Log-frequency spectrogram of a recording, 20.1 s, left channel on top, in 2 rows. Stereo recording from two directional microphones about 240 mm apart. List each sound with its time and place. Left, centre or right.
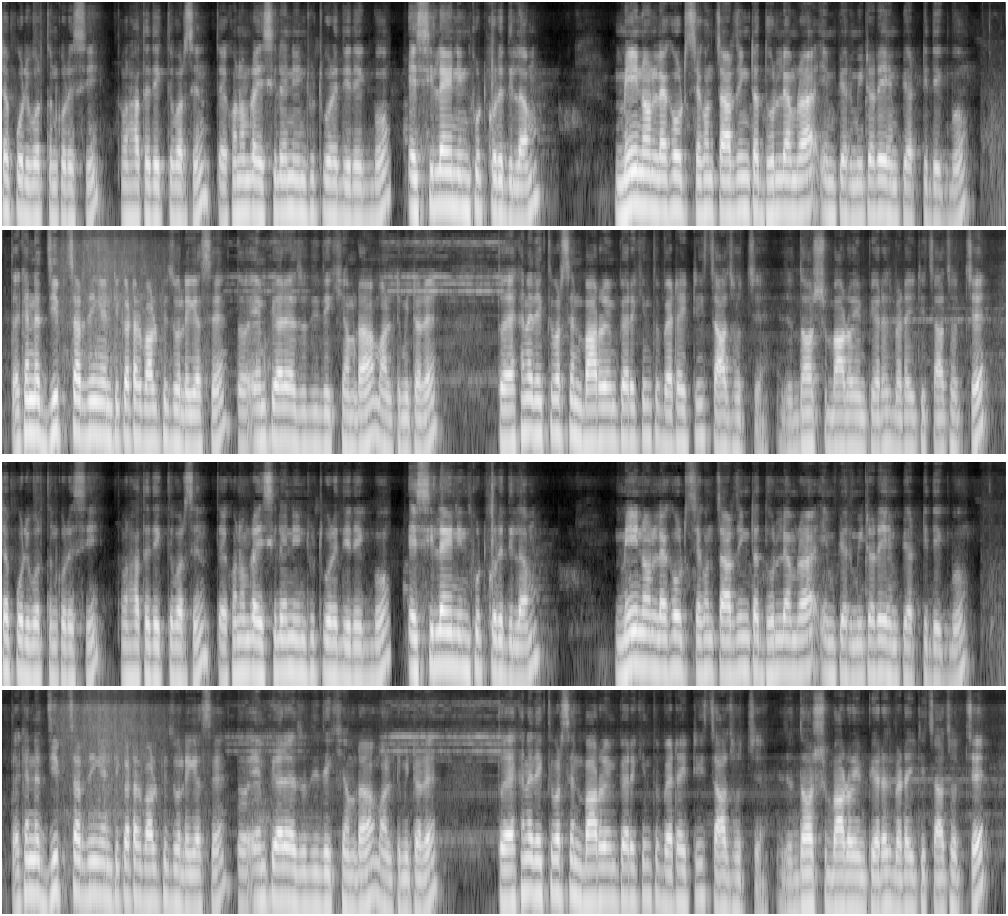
0.1 s speech: centre
6.1 s speech: left; by 9.6 s centre
10.1 s speech: centre
13.1 s speech: centre
18.3 s speech: centre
